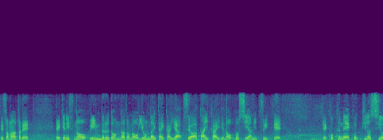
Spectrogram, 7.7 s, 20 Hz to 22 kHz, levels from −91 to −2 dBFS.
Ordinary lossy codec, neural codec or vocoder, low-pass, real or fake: none; codec, 24 kHz, 0.9 kbps, WavTokenizer, medium speech release version 2; 7.2 kHz; fake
